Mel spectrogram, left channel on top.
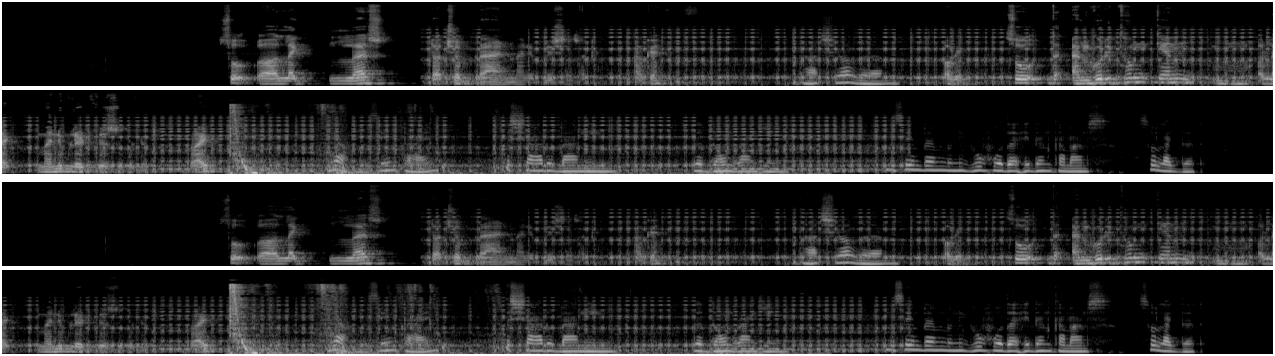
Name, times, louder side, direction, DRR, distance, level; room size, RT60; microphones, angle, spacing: voice 1, 2.2-3.9 4.3-5.8 6.3-6.7 9.4-9.7 10.0-14.2 14.6-15.0, left 3 dB, 55° left, 0.8 m, -31 dB
sound 1, 4.2-21.8, left 2 dB, 20° left, 1.0 m, -39 dB
voice 2, 7.9-9.0 16.0-17.1 17.7-18.9 19.6-20.6 21.5-23.8 24.1-24.6, right 1 dB, 25° right, 5.8 m, -32 dB
sound 2, 14.9-21.0, right 3 dB, 40° right, 2.6 m, -34 dB
head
